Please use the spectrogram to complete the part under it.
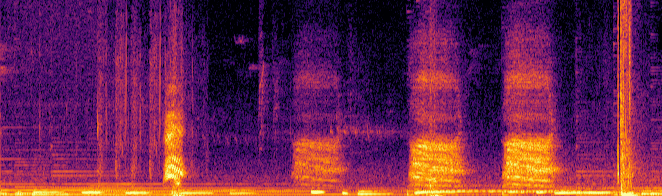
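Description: Crows caw in Wytchwood, a handful of harsh calls spaced across the scene over steady game music, one loud close caw near the end.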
